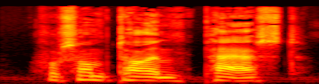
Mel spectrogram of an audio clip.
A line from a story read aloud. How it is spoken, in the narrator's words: Ham faltered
